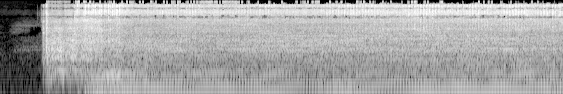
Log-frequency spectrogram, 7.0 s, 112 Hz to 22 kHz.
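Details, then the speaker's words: Zero-turn mower (Grasshopper or Toro) sat about 4 months, no start: silence, then it catches on starting spray and settles into a steady even run with good idle; suspected stale carburetor fuel needing priming, not confirmed. "and probably has a little bit of stale fuel in the carburetor. So let's see if it will light off with some external fuel source."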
